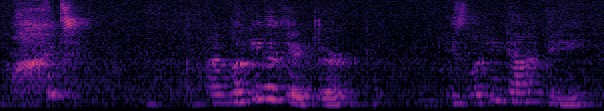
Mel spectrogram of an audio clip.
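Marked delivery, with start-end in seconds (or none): 0.1-0.6 whispered, dumbfounded question; hushed disbelief; stunned whisper. Retold or imitated. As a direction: barely get the word out. Stunned, speechless reaction acted out.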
